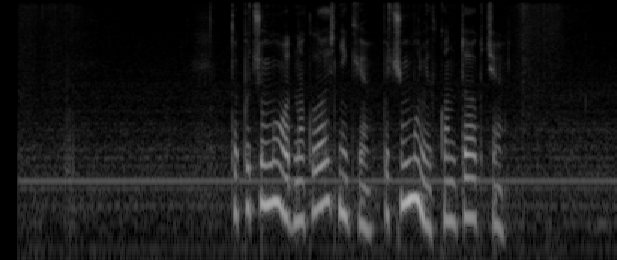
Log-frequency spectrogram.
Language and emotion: Russian, sad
